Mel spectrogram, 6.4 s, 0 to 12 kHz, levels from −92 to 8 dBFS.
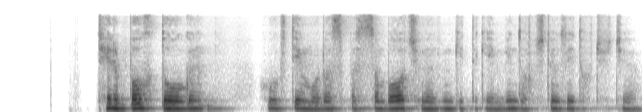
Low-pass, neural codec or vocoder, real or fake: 7.2 kHz; codec, 16 kHz, 0.4 kbps, LongCat-Audio-Codec; fake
